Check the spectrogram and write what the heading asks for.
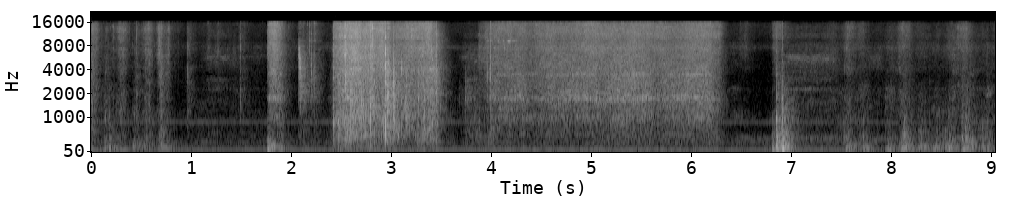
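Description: Hands working pastry dough on a floured wooden board. A rubbing hiss as flour is swept across the board, then a sharp thump about seven seconds in, the loudest sound, as the dough is put down, followed by soft pats as the palms press it flat.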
